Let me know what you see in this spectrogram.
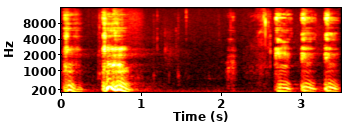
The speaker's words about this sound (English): Clearing my throat here.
